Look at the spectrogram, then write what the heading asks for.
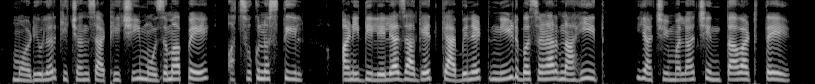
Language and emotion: Marathi, fearful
